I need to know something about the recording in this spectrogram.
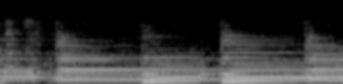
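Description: Acoustic guitar strumming chords, with three strums about half a second apart and a change of chord between them.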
